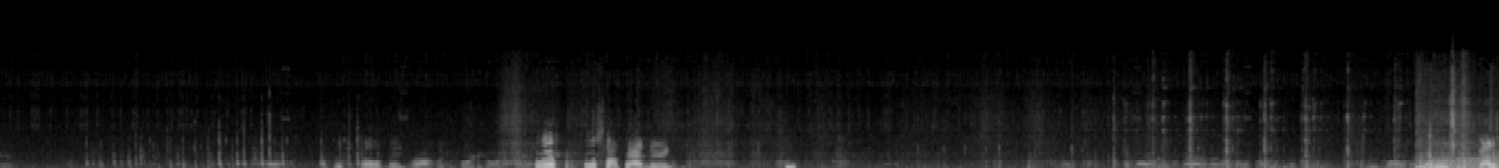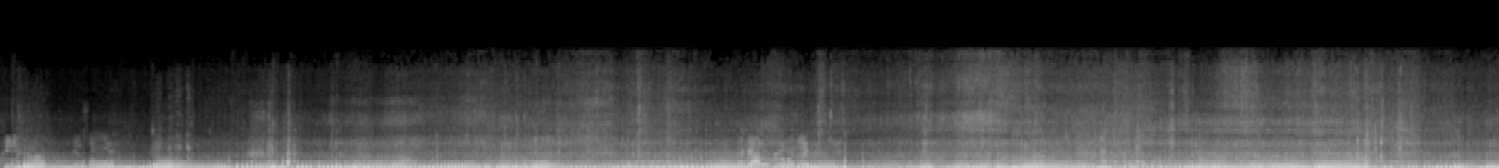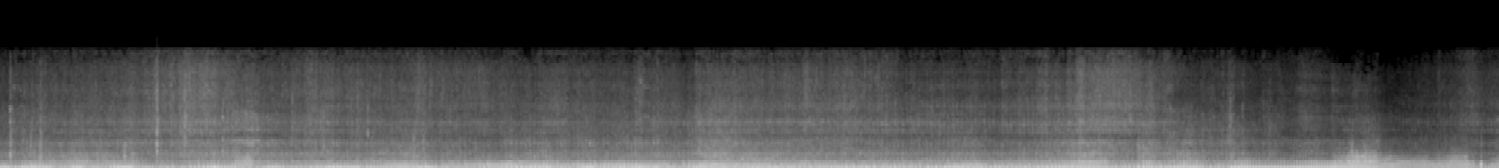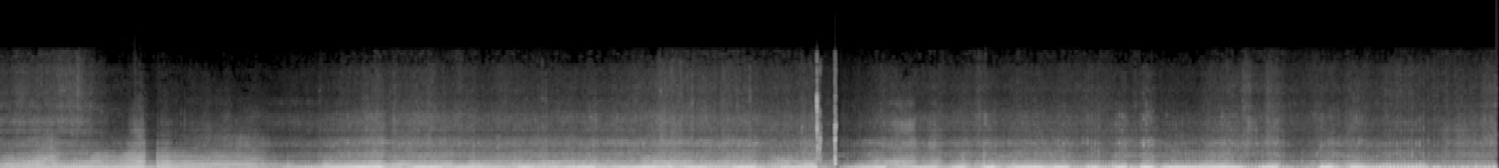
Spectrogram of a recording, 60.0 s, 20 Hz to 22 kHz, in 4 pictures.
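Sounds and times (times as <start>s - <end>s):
dirt bike engine revving: 14.2s - 59.9s.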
